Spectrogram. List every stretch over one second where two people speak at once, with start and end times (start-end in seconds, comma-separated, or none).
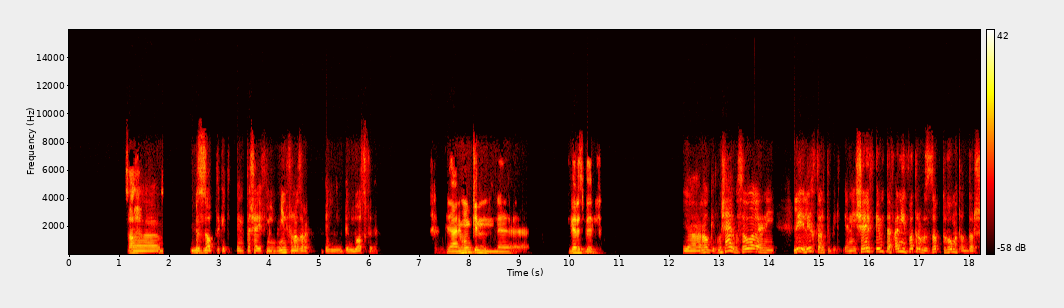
none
